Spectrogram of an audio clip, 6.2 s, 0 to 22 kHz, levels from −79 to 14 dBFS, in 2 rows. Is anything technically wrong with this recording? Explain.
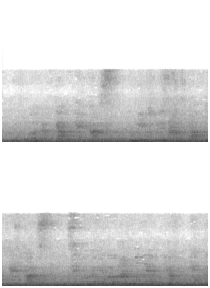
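Yes. Throughout the audio there is plainly audible damage consistent with AAC compression, likely AAC-LC at a low bitrate, with the sound pointing to roughly 32 kbps. Nothing is present above 11.5 kHz, so the top end sounds dull, and sustained sounds carry a smeared, warbling, fizzy texture where the encoder has quantised the spectrum coarsely. On a spectrogram this shows as a hard ceiling at 11.5 kHz.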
